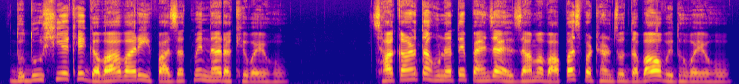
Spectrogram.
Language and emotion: Sindhi, neutral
